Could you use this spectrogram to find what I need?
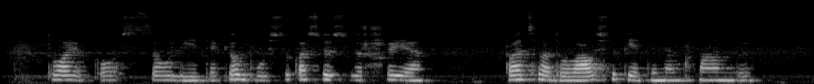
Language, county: Lithuanian, Marijampolė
